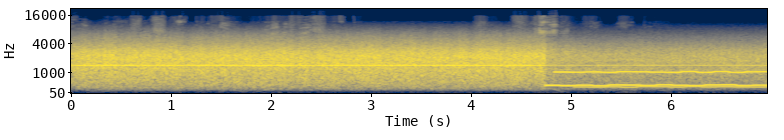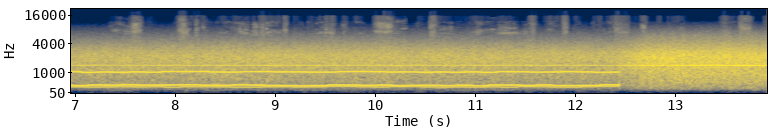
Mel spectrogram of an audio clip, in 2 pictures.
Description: FT8 (several signals at once), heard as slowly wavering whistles, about 6.25 baud, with radio static, a steady whistle near 1420 Hz and speech in English.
